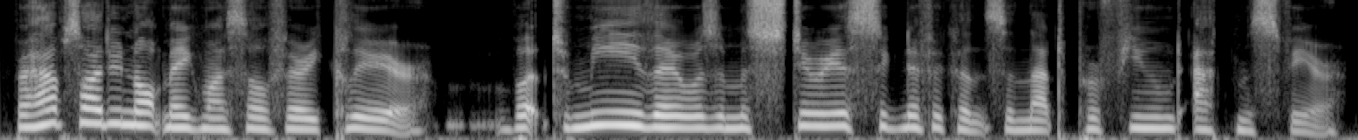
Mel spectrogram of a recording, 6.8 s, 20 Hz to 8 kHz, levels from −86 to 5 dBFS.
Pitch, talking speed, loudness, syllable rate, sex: 200 Hz, 175 wpm, -17 LUFS, 5.3 syllables/s, female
